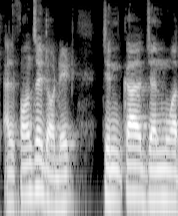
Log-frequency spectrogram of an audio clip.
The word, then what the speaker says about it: Daudet: जी हाँ, ये जो टी है ये साइलेंट है और ये है अल्फोंसे डॉडेट। अल्फोंसे डॉडेट जिनका जन्म हुआ था 1840 में, 1897 में इनकी डेथ हुई।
